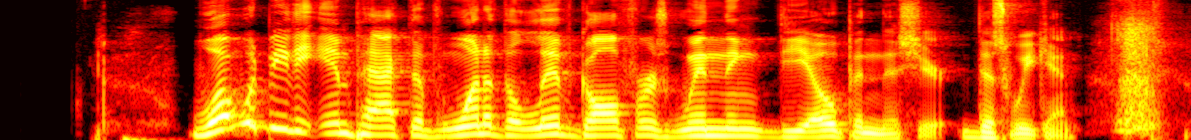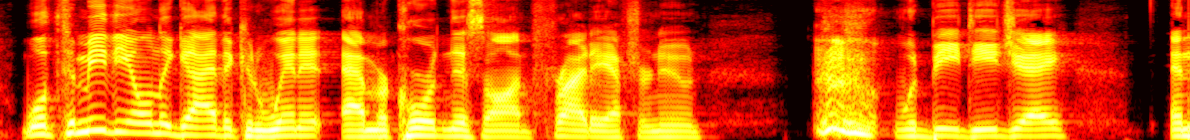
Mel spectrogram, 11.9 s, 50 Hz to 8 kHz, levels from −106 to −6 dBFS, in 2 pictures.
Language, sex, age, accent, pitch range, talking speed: English, male, 30-49, American, 130-180 Hz, 190 wpm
